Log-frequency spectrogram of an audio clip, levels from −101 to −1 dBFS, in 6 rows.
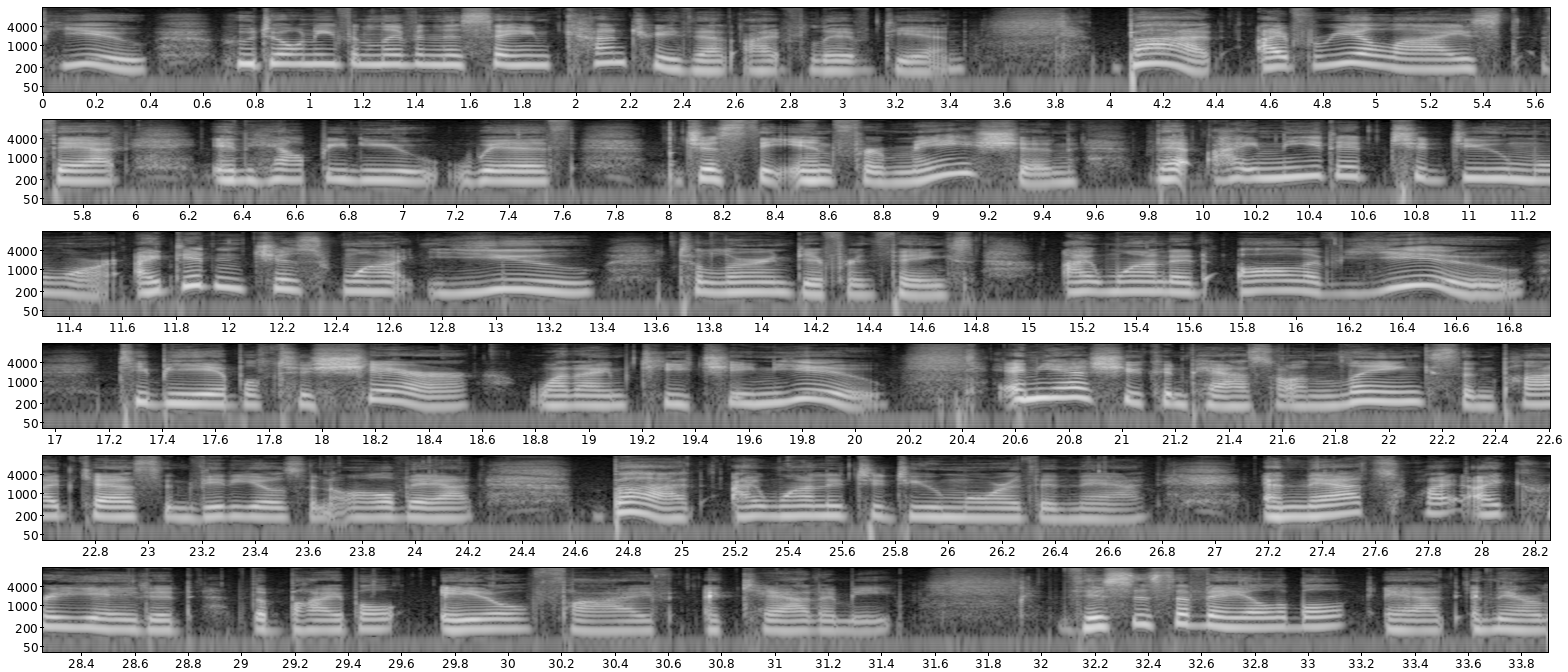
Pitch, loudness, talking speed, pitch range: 200 Hz, -22 LUFS, 160 wpm, 180-235 Hz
